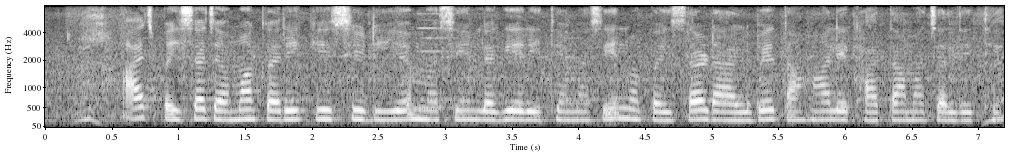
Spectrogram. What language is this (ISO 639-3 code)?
hne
